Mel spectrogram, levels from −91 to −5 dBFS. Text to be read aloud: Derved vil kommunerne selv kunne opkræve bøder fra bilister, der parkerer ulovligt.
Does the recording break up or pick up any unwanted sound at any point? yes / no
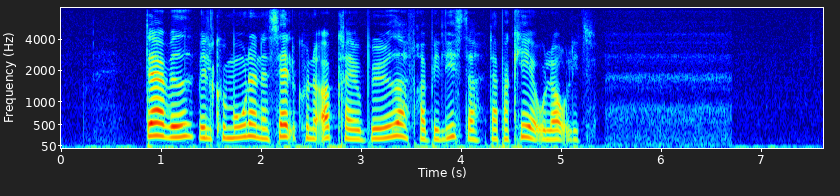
no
